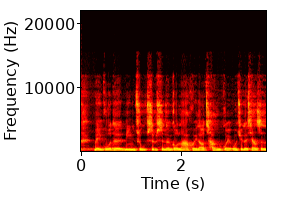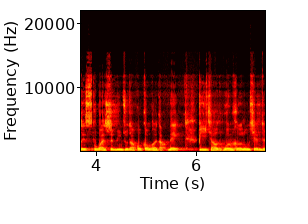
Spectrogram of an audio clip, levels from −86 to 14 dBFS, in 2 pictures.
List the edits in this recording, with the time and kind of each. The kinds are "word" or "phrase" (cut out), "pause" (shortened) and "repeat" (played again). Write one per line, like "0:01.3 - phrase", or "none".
0:03.9 - word
0:06.0 - pause

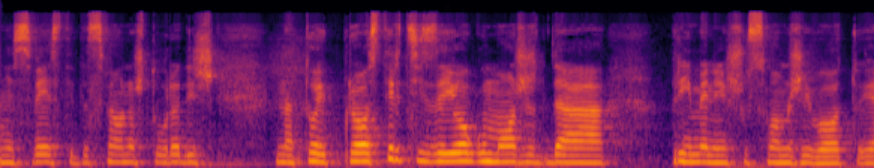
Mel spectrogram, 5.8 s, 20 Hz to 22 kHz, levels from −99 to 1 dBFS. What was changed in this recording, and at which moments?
0:03.6 - word

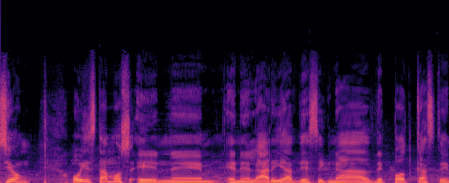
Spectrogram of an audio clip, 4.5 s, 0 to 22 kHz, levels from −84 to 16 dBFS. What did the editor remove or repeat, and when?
none

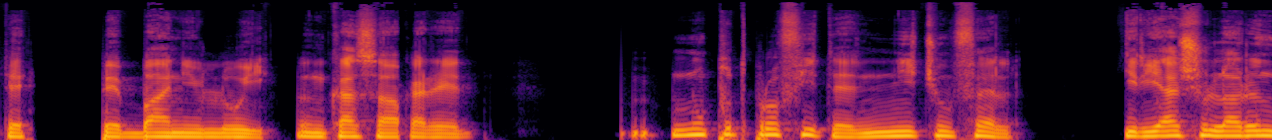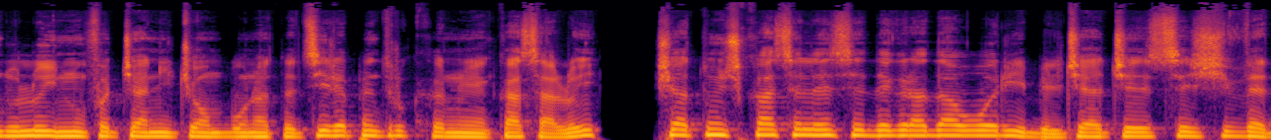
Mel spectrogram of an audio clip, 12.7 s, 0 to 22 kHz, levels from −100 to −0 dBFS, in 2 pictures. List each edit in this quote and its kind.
0:02.0 - word
0:03.7 - word
0:08.4 - word

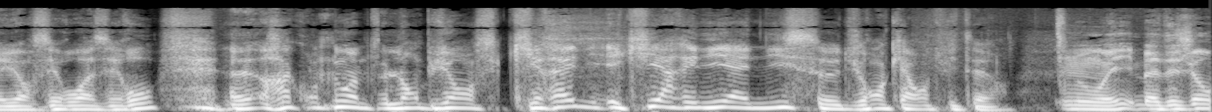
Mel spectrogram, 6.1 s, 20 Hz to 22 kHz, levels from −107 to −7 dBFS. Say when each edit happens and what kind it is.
0:01.9 - word
0:02.5 - word

